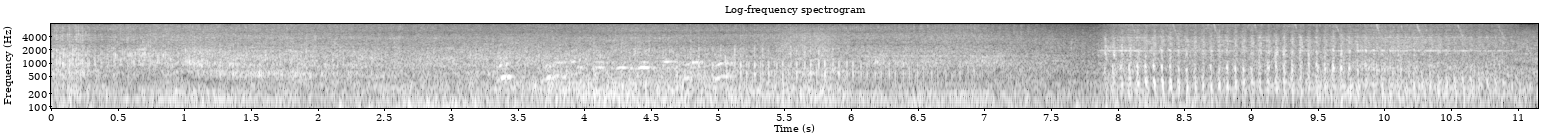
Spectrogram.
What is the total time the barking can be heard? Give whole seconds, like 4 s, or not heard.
2 s.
